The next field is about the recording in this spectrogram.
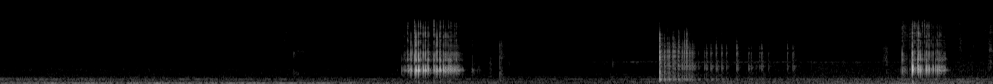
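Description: A virtual 3D dice rolling sound effect from a tabletop role-playing game app: three short clattering rattles, spaced a few seconds apart, over a faint low hum.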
